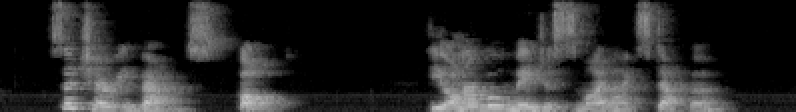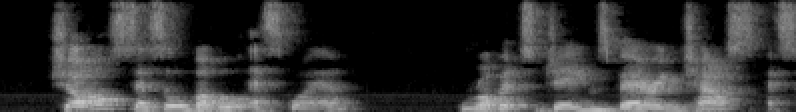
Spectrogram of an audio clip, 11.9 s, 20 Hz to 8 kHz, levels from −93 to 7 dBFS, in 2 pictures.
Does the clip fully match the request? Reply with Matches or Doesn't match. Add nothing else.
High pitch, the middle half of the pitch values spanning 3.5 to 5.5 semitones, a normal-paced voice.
Doesn't match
